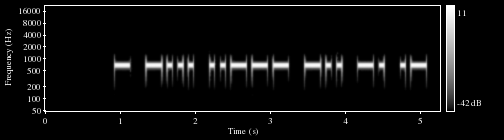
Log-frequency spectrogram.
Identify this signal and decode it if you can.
Morse code, heard as a keyed tone, about 17 wpm, 700 Hz. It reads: TB2DNA
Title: DXCC-100 Call Signs - 6 Characters - Repeated 2x - 17wpm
